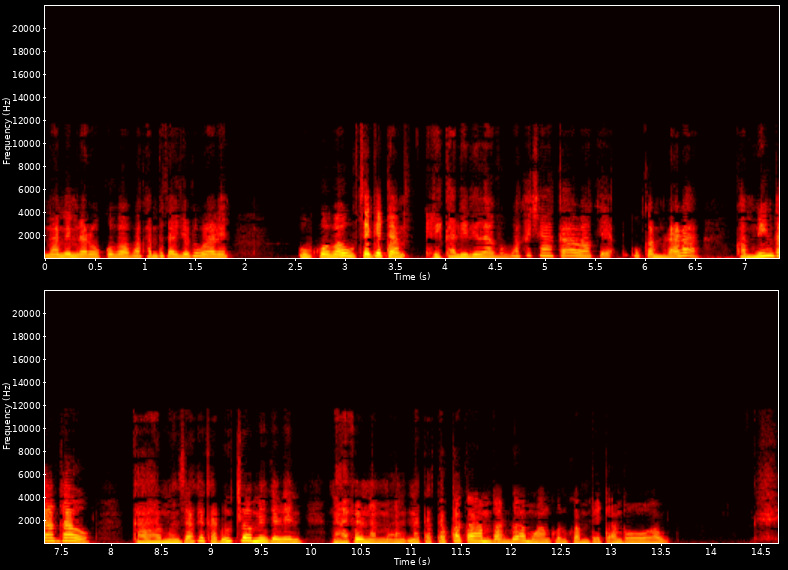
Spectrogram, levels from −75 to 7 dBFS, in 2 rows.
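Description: HE-AAC compression runs throughout the speech, with heavy damage and nothing above 11.8 kHz. The treble sounds rebuilt rather than captured: upper bands copied from lower ones, likely by spectral band replication at a rate that fits about 16 kbps, leaving s sounds gritty and lispy.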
